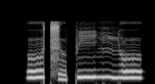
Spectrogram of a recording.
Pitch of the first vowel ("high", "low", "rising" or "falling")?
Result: high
